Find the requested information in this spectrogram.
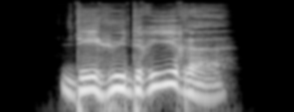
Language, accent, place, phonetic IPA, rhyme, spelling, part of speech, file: German, Germany, Berlin, [dehyˈdʁiːʁə], -iːʁə, dehydriere, verb, De-dehydriere.ogg
- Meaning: inflection of dehydrieren: 1. first-person singular present 2. first/third-person singular subjunctive I 3. singular imperative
